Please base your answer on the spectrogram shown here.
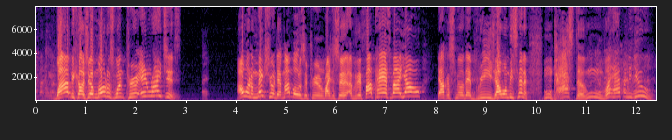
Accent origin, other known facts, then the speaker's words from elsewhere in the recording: North Carolina, United States; You know I'm from North Carolina. I don't say you all. I'm going to say y'all.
